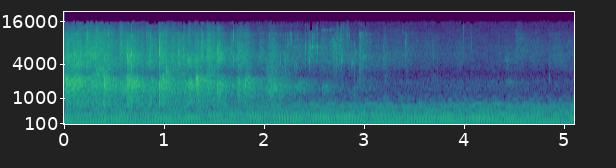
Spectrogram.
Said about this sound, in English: Hey, let's clap our hands for the worship team.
